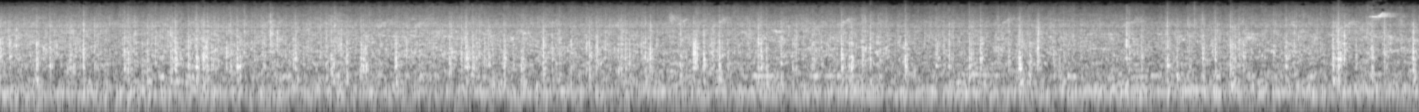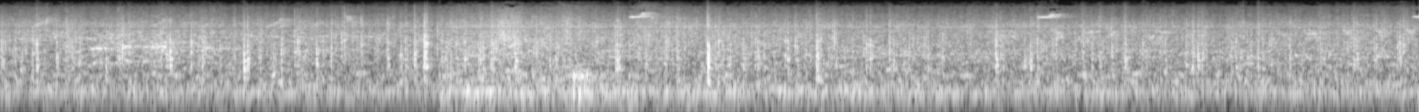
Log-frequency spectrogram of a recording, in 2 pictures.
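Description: Steady, faint crackling hiss of outdoor background noise, with a few short high chirps in the second half.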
